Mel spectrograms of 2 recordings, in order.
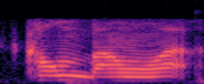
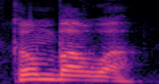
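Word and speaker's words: Konbanwa (こんばんは): Konbanwa. – Konbanwa.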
